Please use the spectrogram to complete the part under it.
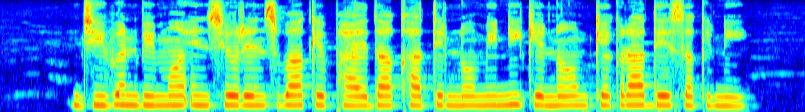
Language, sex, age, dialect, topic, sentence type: Maithili, female, 41-45, Angika, banking, question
